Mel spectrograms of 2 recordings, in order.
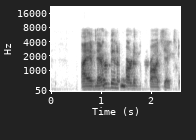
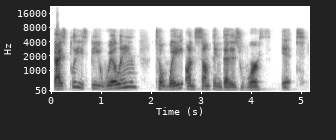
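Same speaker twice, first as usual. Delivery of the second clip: normal talking voice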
